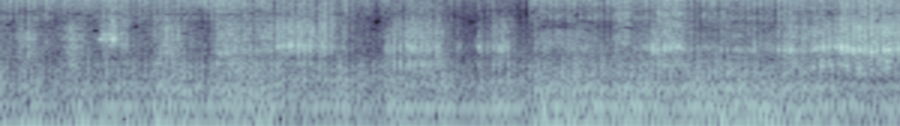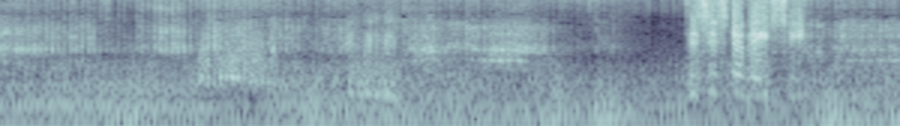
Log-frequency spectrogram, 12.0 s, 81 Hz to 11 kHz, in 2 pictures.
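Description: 1958 Chevrolet Delray's engine running as the car is driven, heard from inside the cabin, with the engine note changing about three and a half seconds in.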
